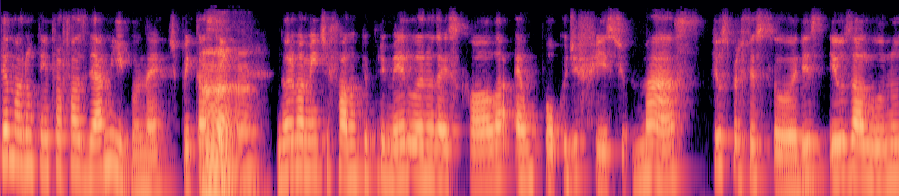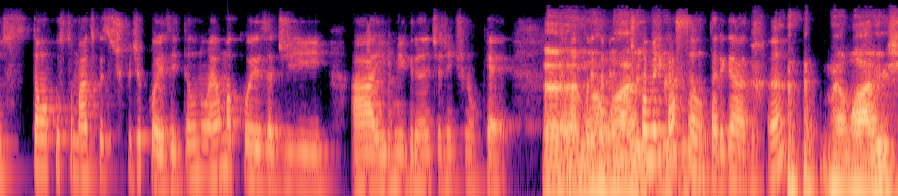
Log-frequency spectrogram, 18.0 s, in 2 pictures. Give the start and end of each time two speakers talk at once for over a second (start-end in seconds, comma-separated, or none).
14.6-16.1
